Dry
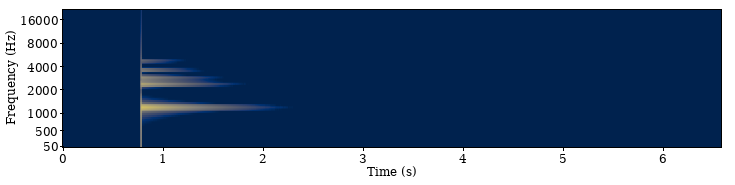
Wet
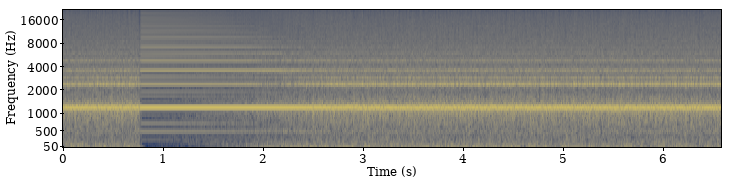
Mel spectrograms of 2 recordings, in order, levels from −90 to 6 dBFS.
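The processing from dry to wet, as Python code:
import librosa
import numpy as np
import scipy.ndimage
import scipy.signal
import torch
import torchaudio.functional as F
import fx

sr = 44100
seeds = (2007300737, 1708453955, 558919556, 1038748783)

y = fx.bin_compress(x, sr, power=0.2)
y = scipy.signal.sosfilt(scipy.signal.butter(4, 700.0, 'highpass', fs=sr, output='sos'), y)
y = fx.leveller(y, sr, passes=1)
y = fx.fuzz(y, sr, gain_db=38.0, gate_db=-43.0)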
